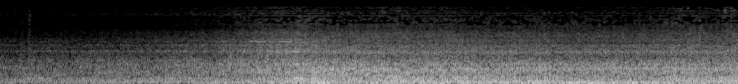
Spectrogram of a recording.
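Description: Hankyu 1000 series electric train running through a station at speed without stopping. Its running noise swells over the first three seconds as it draws near, then holds steady as the cars pass close by.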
